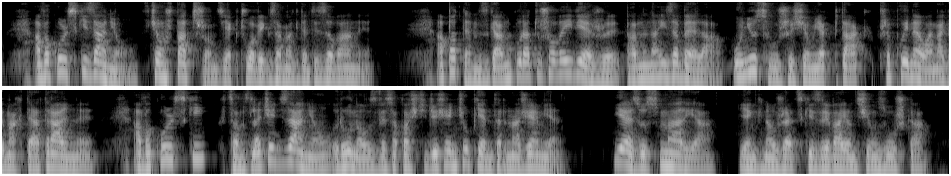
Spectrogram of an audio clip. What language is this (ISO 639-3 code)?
pol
